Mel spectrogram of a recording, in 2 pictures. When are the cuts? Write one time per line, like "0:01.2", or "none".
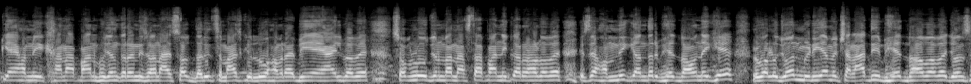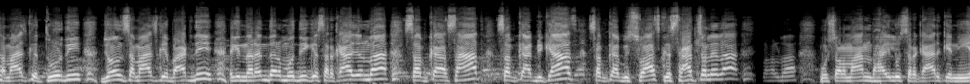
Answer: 0:17.3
